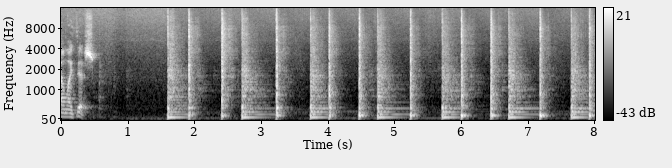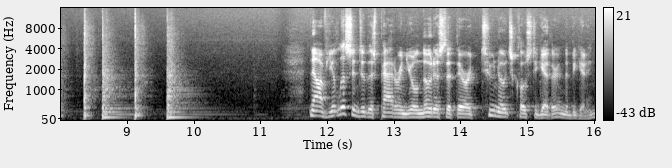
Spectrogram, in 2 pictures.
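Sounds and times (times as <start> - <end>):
frame drum rhythm: 1.6 - 10.4.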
